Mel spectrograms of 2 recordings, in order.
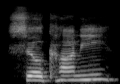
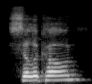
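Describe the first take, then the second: First: The word is pronounced in a garbled, odd way. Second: The word is pronounced in the standard way. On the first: The speaker calls it wrong. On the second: The speaker calls it right.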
